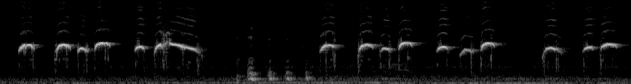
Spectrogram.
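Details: Pet cockatiel whistling a mash-up of tunes, quick clear rising and falling notes with a brief low chattering interlude partway through.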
